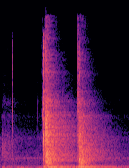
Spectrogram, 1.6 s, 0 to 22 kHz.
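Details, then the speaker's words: John Deere diesel on a used portable fire pump, newer-looking starter, hour meter showing 37 hours: two hard starter clunks with no cranking rotation; engine appears stuck, cause unconfirmed. "the starter kicks hard and it's really trying to turn that motor over but it seems like the motor is stuck"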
